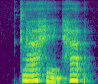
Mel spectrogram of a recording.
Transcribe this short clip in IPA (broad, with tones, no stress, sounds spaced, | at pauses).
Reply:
k l aː˦˥ h ɛː˨˩ n h a˥˩ ʔ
